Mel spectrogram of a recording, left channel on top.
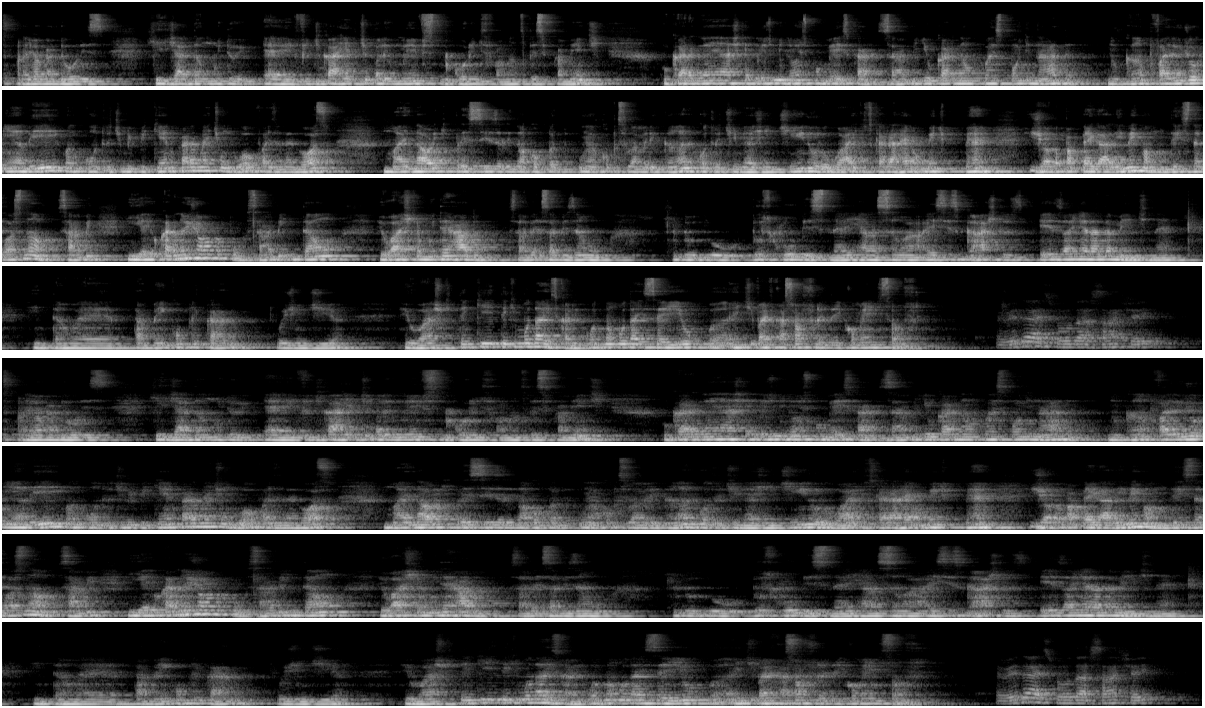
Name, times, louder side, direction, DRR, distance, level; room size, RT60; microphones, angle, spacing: voice 1, 0.0-10.7 11.1-30.4 30.7-36.0 36.3-38.4 38.8-39.5 40.0-45.2, left 2 dB, 45° left, 4 dB, 0.4 m, -19 dB
voice 2, 46.0-47.5, right 2 dB, 30° right, 2 dB, 0.4 m, -29 dB
2.9 x 2.3 x 3.3 m, 1.1 s
head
